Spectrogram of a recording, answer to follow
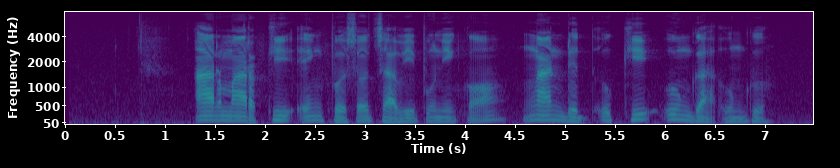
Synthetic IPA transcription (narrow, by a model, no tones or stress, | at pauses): ʔarmarɡ̥i̤ʔɪŋb̥ɔ̤sɔd̥ʒ̥ä̤wipunikɔ̰ŋaɳɖʊt̪̚uɡ̥iuŋɡa̰uŋɡu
